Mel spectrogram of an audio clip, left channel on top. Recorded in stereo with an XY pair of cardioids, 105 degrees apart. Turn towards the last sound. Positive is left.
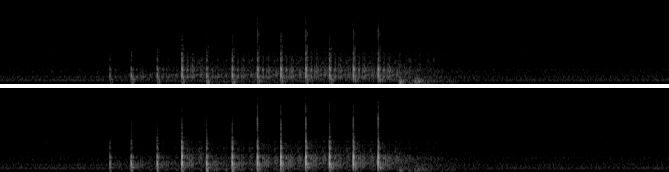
turn(degrees=55)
